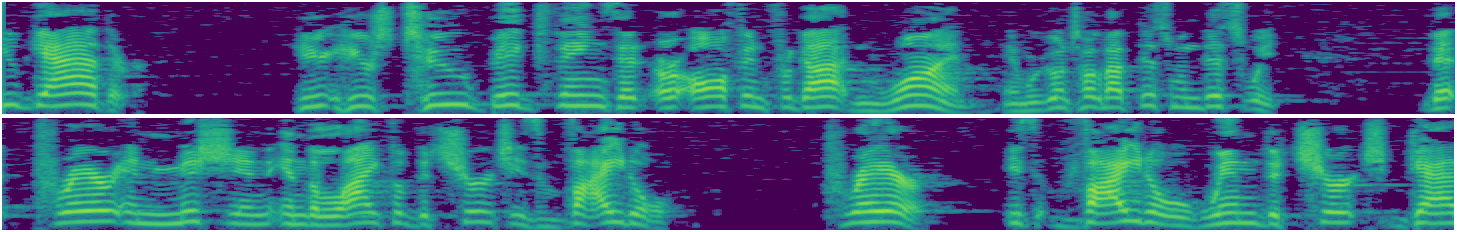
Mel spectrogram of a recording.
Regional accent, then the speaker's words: Bartow County, Georgia, United States; Growing up in Bartow County

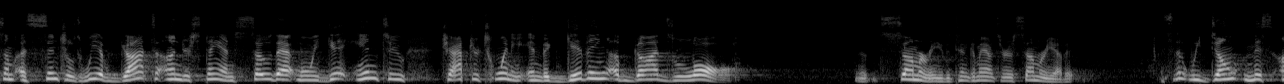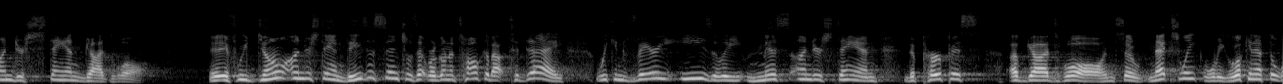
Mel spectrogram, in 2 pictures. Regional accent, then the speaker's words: Bartow County, Georgia, United States; now in Tennessee, United States; Tennessee's not my first home. I grew up in Bartow County, Georgia.

